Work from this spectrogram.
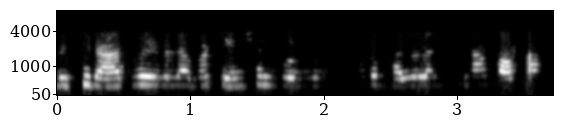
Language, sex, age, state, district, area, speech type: Bengali, female, 18-30, West Bengal, Howrah, urban, conversation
